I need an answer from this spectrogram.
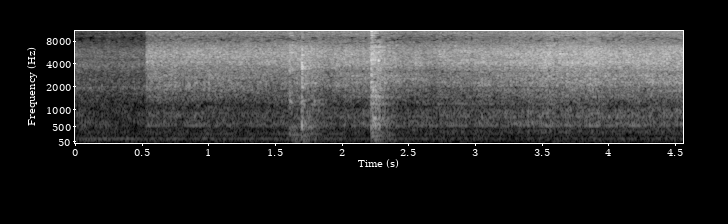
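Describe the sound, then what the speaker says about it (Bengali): Boiled pointed gourd and potato tossed in oil in a pan, a loud close sizzle that jumps up suddenly and holds steady, with a couple of brief spatula scrapes. "সেদ্ধ হয়ে গেছে এটা এখন আমি খোলায় নাড়াচাড়া করবো আর তেলটা একটু বাড়িয়ে দেবো"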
